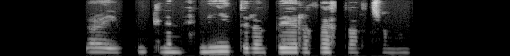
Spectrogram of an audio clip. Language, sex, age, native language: Icelandic, male, 11, Polish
